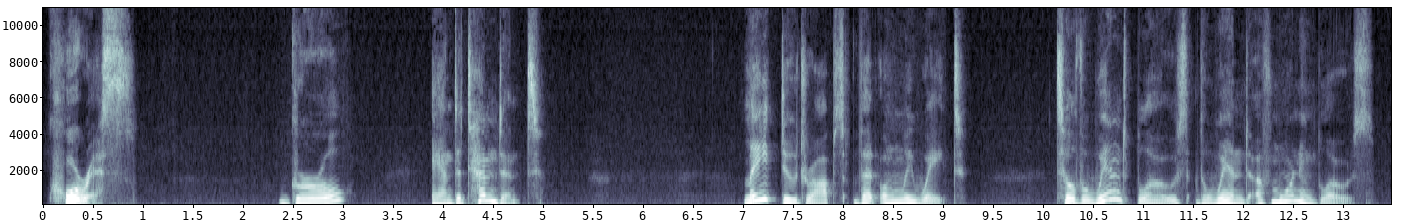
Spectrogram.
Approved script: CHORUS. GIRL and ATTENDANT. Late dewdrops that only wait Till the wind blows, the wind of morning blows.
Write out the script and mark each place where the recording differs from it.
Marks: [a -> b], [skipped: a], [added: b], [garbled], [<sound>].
CHORUS. GIRL and ATTENDANT. Late dewdrops that only wait Till the wind blows, the wind of morning blows.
